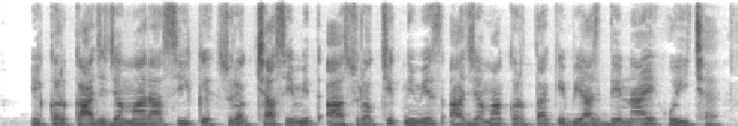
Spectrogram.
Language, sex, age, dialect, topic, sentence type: Maithili, male, 25-30, Eastern / Thethi, banking, statement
